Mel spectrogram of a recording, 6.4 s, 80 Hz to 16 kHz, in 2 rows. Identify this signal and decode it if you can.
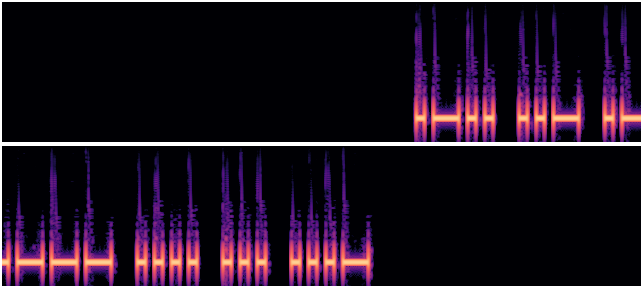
Morse code, heard as a keyed tone, about 28 wpm, 700 Hz. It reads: LU1HSV
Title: DXCC-100 Call Signs - 6 Characters - 28wpm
